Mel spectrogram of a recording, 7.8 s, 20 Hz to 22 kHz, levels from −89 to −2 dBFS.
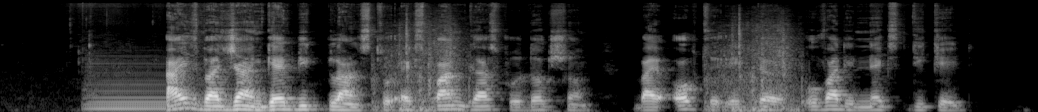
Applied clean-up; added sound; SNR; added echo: none; Drawer open or close + Bowed string instrument; 14 dB; none.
